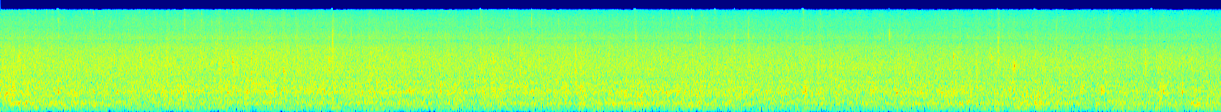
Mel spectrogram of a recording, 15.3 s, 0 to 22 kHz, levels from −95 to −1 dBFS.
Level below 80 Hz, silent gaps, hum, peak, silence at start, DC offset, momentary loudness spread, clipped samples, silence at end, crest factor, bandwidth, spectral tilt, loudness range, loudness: -56 dBFS; none; none; -6 dBFS; 0 s; under 0.1%; 3 LU; under 0.1%; 0 s; 18 dB; 16 kHz; -0.5 dB/octave; 2 LU; -23 LUFS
